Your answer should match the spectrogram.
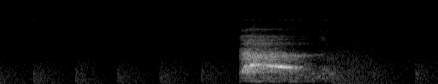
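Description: Silence, then about two and a half seconds in, one short breathy vocal sound from a person, under a second long and falling in pitch, like a sigh or hesitation noise in a pause between words.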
